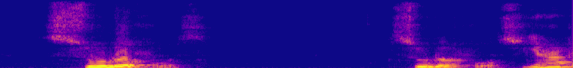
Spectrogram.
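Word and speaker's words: pseudo: Okay, centrifugal force को हमने real force नहीं माना है, इसको हमने माना है सूडो फोर्स। सूडो फोर्स, यहाँ पे P जो है ना वो साइलेंट है।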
